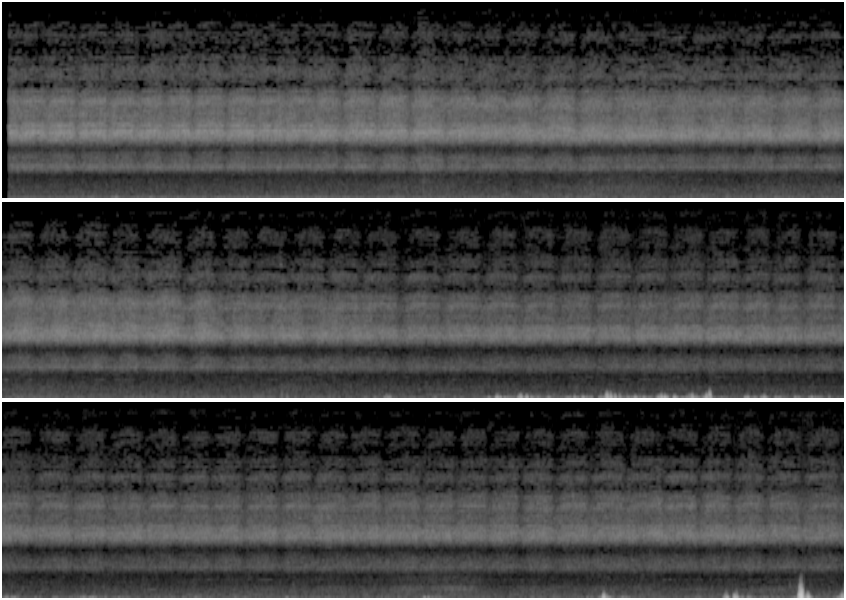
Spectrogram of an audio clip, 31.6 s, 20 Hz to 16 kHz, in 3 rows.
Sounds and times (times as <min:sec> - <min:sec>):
Cricket: 0:00.1 - 0:31.5.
